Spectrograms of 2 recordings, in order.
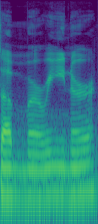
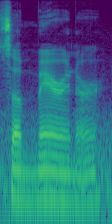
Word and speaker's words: submariner: And it's apparently it's pronounced submariner, not submariner, because I guess they hate it.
